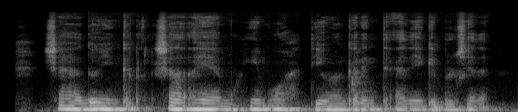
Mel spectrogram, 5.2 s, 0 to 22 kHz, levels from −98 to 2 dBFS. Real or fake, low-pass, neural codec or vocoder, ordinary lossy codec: real; 14.4 kHz; none; none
